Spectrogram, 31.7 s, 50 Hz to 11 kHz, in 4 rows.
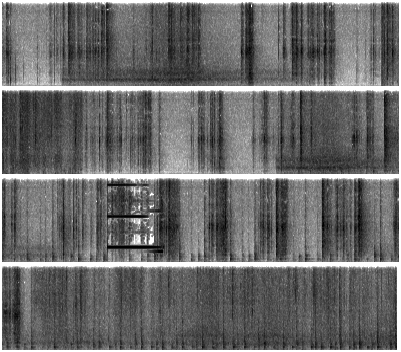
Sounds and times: rings 17.1 - 19.2

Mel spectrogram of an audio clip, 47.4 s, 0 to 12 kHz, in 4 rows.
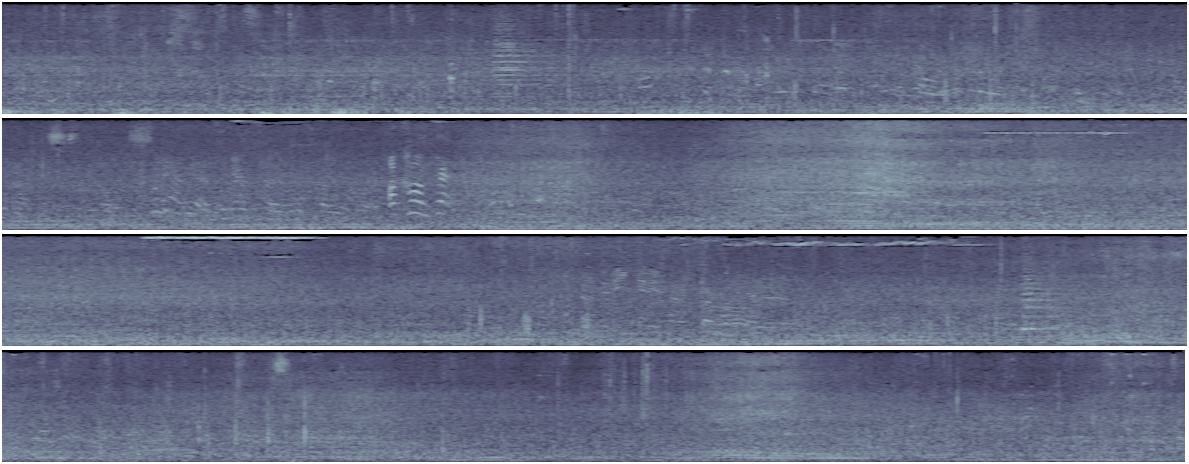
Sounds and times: Bus 0.0 - 47.3
Cars 0.0 - 47.3
Voices 0.0 - 47.3

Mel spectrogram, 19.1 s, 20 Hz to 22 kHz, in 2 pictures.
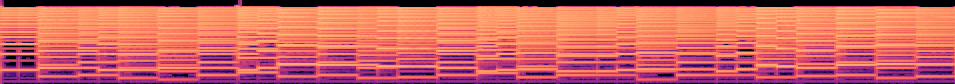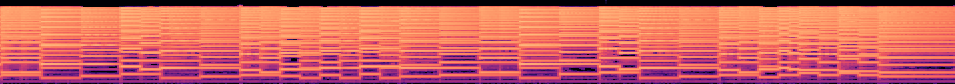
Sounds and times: Brahms Lullaby Digital II Chime Song 4 0.0 - 19.1

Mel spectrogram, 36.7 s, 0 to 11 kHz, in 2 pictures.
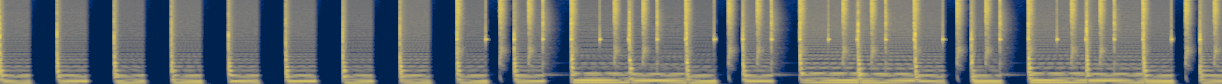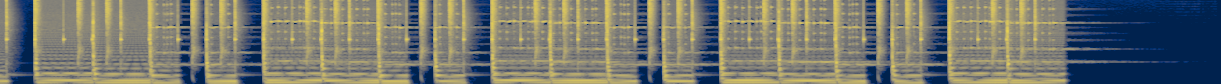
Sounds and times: percussion 6.9 - 34.4

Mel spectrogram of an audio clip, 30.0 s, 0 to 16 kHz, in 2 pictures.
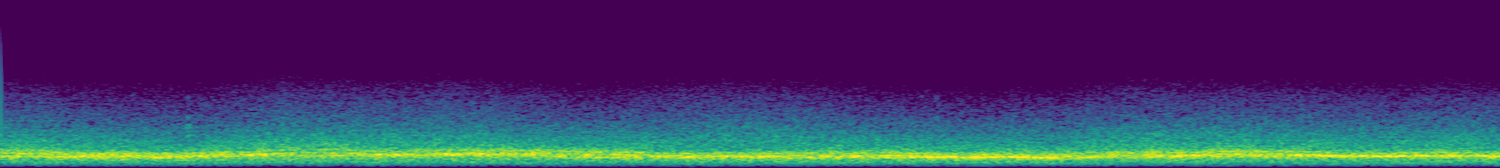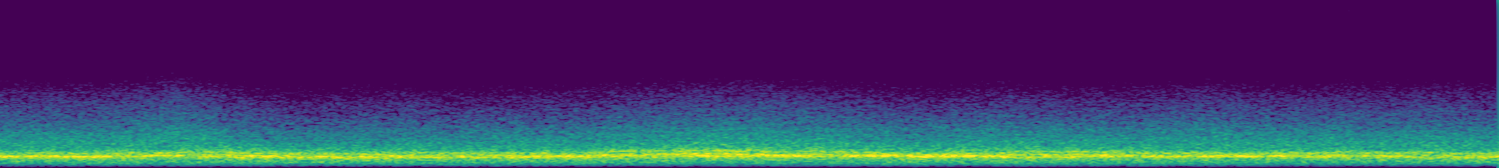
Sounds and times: Howling Wind 0.0 - 29.9

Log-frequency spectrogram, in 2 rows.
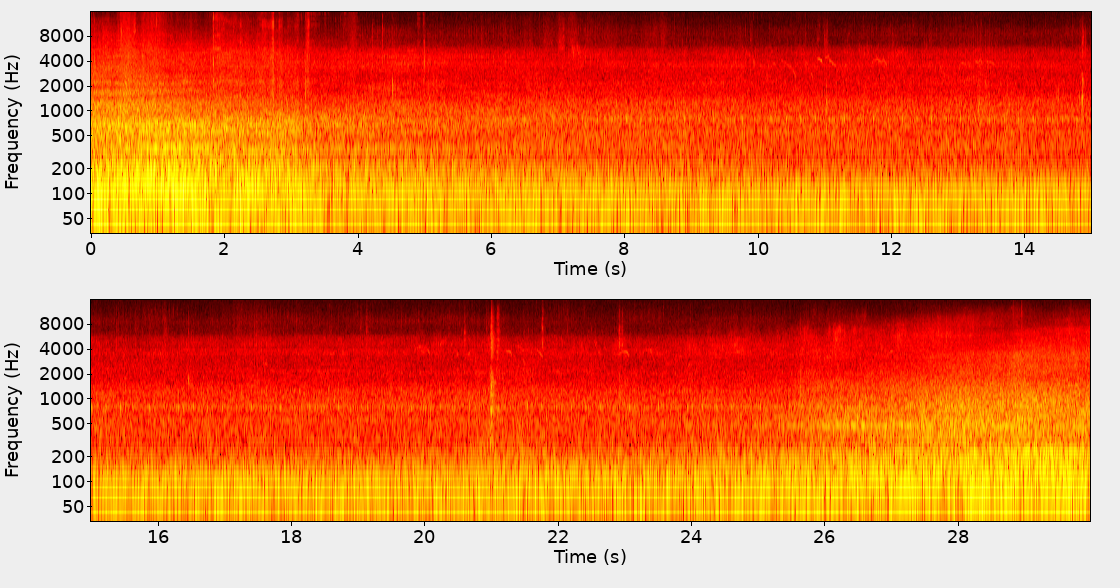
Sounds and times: highway 0.0 - 29.9
trucks on the left or behind the recorder 0.0 - 29.9

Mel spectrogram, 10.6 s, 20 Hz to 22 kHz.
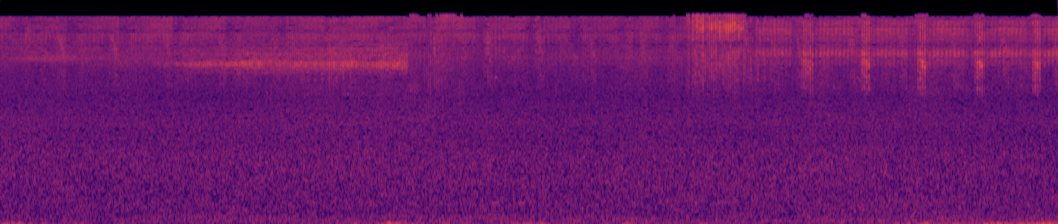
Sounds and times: grasshoppers 0.2 - 10.5

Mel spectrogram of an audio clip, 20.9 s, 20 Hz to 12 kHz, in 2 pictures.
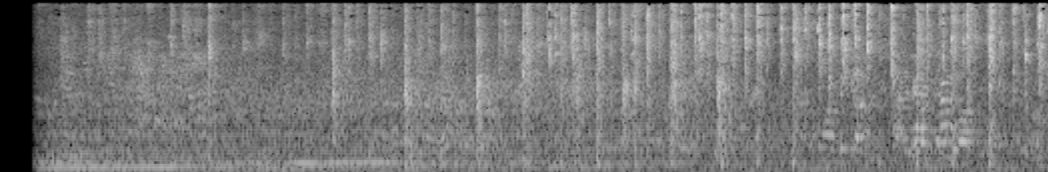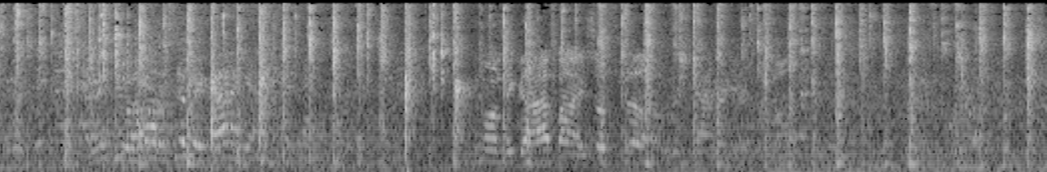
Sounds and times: Tap dancers on the sidewalk 0.4 - 20.9

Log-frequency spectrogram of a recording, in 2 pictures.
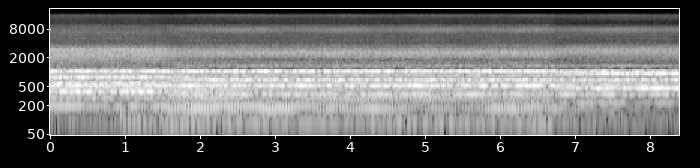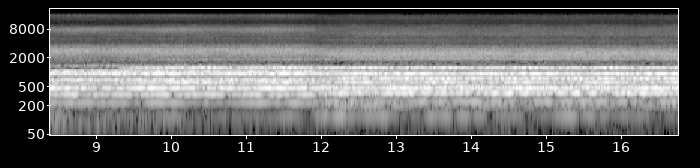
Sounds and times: choir 0.0 - 16.7

